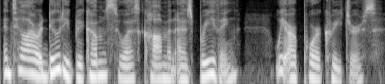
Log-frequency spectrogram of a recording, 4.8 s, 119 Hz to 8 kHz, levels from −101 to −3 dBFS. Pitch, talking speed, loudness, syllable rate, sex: 170 Hz, 160 wpm, -17 LUFS, 5.2 syllables/s, female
